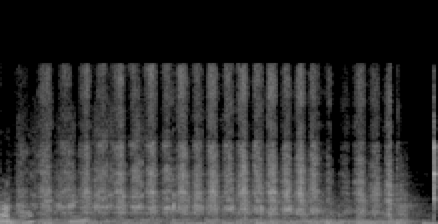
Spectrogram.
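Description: Handsaw cutting through a thin piece of wood in quick, even back-and-forth strokes. The strokes stop near the end as the cut goes through.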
